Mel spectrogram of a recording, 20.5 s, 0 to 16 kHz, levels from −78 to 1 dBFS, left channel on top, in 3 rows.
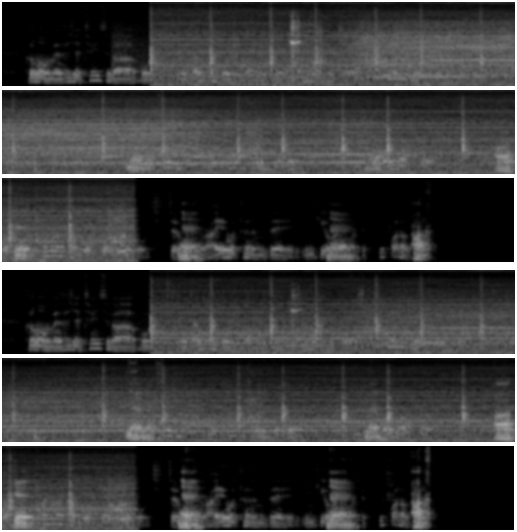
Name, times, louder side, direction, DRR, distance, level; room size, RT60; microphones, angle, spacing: voice 1, 0.0-7.6 8.1-11.0 11.5-12.7 13.4-18.4 18.7-19.4, left 1 dB, 20° right, 1.0 m, -42 dB
sound 1, 1.5-15.3, left 8 dB, 80° left, 0.4 m, -36 dB
sound 2, 2.0-15.5, left 2 dB, 20° left, 0.6 m, -35 dB
voice 2, 8.5-8.9 11.7-11.9 13.4-14.1 16.0-16.4 18.0-18.4 19.1-19.4, right 5 dB, 70° right, 0.4 m, -31 dB
3.7 x 3.3 x 3.3 m
head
